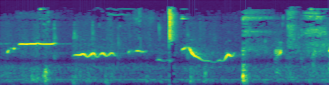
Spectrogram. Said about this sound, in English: I love he whistles sea shanties.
